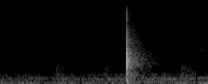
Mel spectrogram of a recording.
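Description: A single sharp click a little over a second in, against quiet room tone.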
